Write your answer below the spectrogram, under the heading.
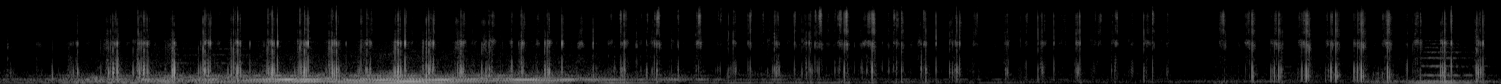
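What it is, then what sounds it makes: Hollow plastic ball. Fingertips and nails scratch the shell of a small hollow orange plastic ball with a yellow stripe. Rapid, fairly regular dry scratches and taps, about four per second, have bright, crisp edges over a low rumble that swells in the first half. They then thin out into sharper, separate ticks toward the end.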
